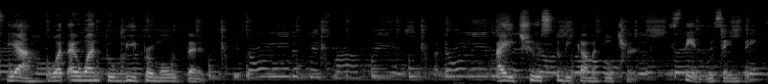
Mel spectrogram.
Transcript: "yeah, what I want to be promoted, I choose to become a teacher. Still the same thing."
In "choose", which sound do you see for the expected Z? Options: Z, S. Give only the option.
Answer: S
